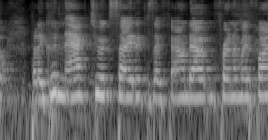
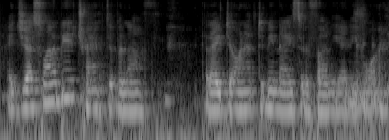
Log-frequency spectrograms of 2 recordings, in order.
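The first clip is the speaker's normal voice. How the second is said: much softer, fast and low; quiet confession; 6 semitones lower, 12 dB quieter, faster than usual. Real, not acted. Comic confiding her true goal to the audience, soft and quick. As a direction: rush it out softly like a guilty secret.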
